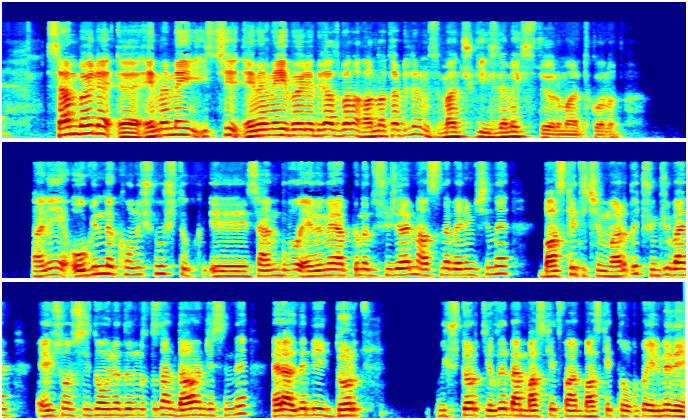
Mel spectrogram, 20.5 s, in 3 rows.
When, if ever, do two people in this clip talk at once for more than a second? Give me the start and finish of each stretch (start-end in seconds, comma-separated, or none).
none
